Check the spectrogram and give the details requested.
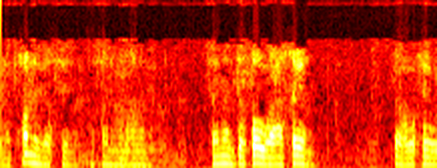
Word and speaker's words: رمضان: C'est pas grave s'ils disent ça pour discuter entre eux, mais lorsqu'ils lisent le Coran, ils ne devront pas dire Shahru Ramadan. D'accord? Ils devront prononcer le dad. Shahru Ramadan.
